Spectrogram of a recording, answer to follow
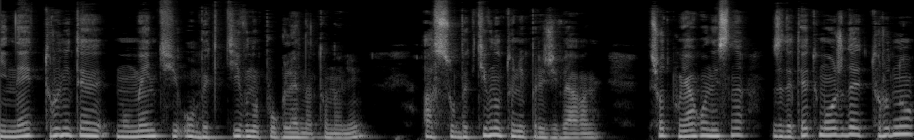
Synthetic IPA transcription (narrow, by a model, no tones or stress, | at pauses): inɛt̪ɾud̪nit̪ɛmomɛnt̪ʰiʔobɛkt̪ivnopoɡlɛd̪nɐt̪onɐli | ɐsʊbɛkt̪ivnot̪onipɾɛʒivjavɐnɛ | z̥ɐʃtɔt̪oponʲakoɡənɐist̪ʲinə | zɐd̪ɛt̪ɛt̪omɔʒɛd̪ɐɛt̪ɾud̪no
